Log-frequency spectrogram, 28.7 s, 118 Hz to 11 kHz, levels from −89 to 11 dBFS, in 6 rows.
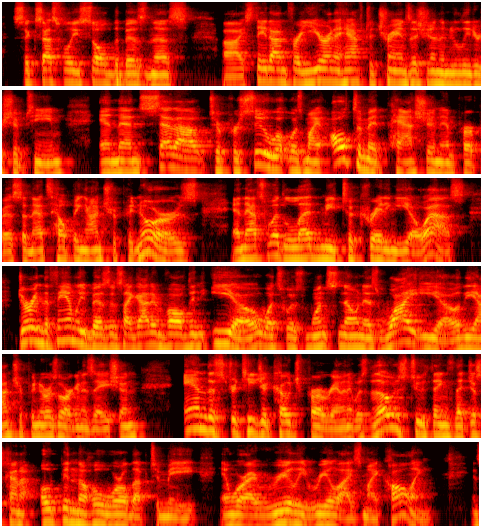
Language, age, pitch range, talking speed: English, 50-69, 115-145 Hz, 195 wpm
